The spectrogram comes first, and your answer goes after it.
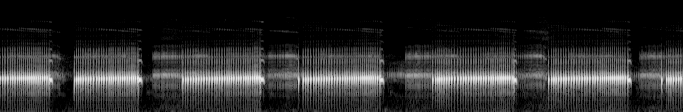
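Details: Natterjack toad mating call on the Iberian Peninsula: loud, rattling, steady-pitched trills about a second long repeat with brief gaps, while a second caller slightly higher in pitch fills the pauses.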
